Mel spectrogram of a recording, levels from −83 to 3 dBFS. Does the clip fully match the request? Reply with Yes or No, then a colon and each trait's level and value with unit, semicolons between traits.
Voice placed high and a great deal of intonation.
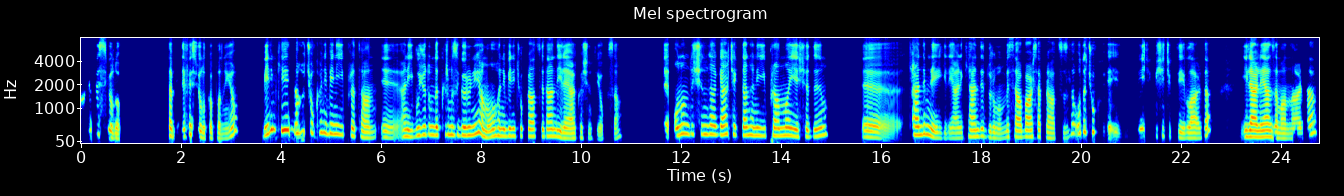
Yes: high, 200 Hz; wide, 7.1 semitones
